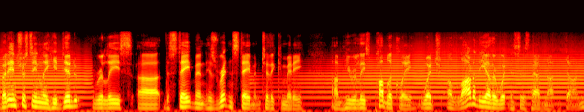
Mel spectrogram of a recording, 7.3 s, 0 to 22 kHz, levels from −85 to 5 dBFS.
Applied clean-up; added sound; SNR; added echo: none; Trumpet; 9 dB; none.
